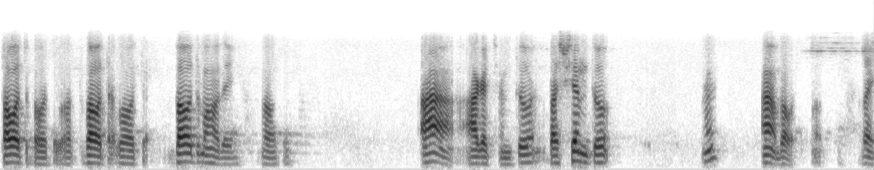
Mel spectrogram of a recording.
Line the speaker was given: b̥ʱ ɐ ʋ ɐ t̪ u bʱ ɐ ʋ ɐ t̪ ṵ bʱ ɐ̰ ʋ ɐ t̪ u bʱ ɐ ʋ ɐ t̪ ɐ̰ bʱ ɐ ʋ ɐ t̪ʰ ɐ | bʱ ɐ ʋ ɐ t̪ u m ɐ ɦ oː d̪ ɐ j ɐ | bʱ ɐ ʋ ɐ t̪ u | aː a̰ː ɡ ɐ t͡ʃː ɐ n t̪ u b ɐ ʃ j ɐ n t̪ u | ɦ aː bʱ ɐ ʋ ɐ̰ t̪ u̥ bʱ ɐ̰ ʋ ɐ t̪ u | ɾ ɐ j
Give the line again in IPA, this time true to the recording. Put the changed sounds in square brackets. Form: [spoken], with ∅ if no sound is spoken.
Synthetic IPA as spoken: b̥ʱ ɐ ʋ ɐ t̪ u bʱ ɐ ʋ ɐ t̪ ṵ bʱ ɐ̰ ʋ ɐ t̪ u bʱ ɐ ʋ ɐ t̪ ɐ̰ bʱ ɐ ʋ ɐ [t̪] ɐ | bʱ ɐ ʋ ɐ t̪ u m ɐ ɦ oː d̪ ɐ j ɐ | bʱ ɐ ʋ ɐ t̪ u | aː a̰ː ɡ ɐ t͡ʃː ɐ n t̪ u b ɐ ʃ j ɐ n t̪ u | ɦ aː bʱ ɐ ʋ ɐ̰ t̪ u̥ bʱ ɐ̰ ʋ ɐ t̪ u | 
